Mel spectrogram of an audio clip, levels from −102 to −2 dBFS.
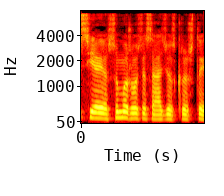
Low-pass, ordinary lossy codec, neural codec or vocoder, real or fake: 7.2 kHz; MP3, 48 kbps; none; real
